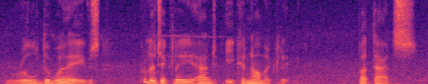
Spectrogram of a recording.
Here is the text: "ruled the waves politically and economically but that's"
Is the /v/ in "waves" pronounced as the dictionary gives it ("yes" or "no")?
yes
